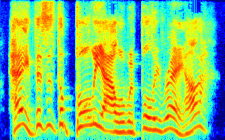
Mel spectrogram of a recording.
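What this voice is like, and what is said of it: Bad put-on New York accent. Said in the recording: “that was a terrible New York accent”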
